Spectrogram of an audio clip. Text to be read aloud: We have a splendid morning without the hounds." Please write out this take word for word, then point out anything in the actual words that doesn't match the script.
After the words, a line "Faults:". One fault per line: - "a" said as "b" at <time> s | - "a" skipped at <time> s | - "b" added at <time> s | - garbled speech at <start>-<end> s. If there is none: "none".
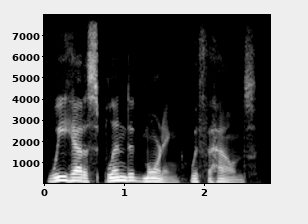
We had a splendid morning with the hounds."
Faults:
- "have" said as "had" at 0.3 s
- "without" said as "with" at 1.8 s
